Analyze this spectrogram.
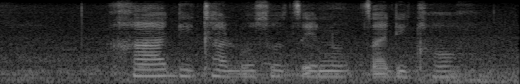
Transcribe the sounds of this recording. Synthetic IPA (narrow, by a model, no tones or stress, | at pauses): χadit͡ɬʰalʊsɔt͡senʊt͡sa̰dit͡ɬʰɔːχɔ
